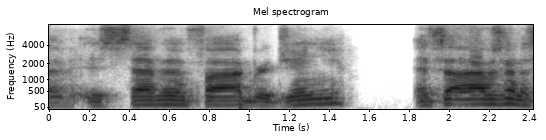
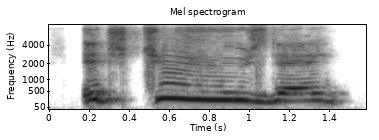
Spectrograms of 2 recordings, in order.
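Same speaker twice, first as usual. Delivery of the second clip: put-on Baltimore accent, pitched very high. Showing how people from Baltimore say Tuesday: imitating a Baltimore accent. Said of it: "That's that Baltimore accent for sure".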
